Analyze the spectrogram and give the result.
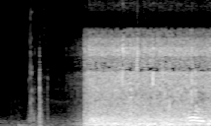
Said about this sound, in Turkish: Kuvvetli sağanak yağışın etkili olduğu yerlere bir bakalım.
